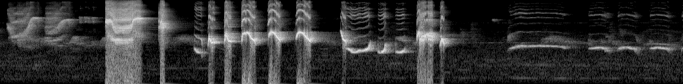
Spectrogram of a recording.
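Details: Orange-headed thrush song for stimulating breeding and a response: a loud harsh burst, then rhythmic whistled notes dipping and rising, followed by quieter sustained thin whistles repeated in short pieces.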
